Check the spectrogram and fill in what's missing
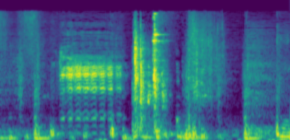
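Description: A Minecraft sheep bleats in a wavering, drawn-out call, followed by further short animal cries and clicks, close and clear against the game's background.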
